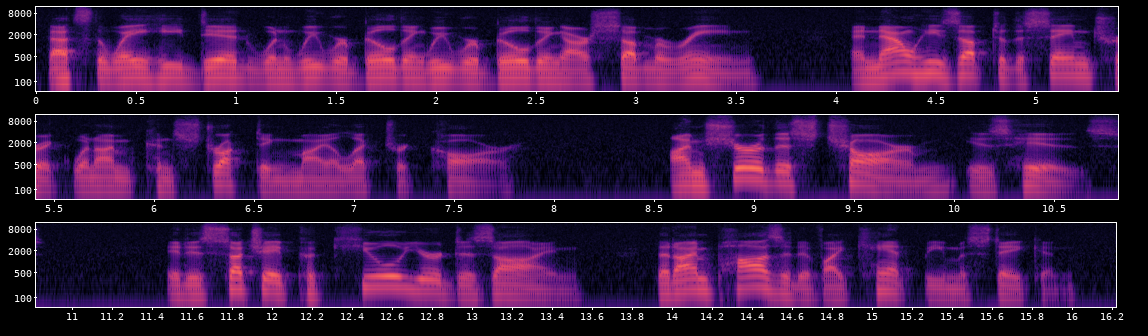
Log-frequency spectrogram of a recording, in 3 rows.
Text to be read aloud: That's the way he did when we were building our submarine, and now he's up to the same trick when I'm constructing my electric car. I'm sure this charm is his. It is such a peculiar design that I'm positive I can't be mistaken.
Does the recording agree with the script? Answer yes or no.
no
